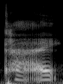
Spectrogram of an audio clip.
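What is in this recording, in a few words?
"kai3", Mandarin Chinese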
